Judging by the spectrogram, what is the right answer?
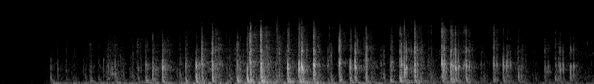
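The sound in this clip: Horse hooves clip-clop steadily as a priest rides along a road. The quick, even hoofbeats begin after a moment of silence and continue without a pause, loud and alone.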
